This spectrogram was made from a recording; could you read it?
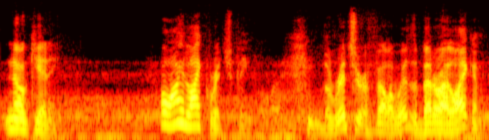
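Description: An actor playing a naive, eager small-town schoolboy in a 1940s radio drama, chatty and hesitant, on a muffled old broadcast. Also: male voice, fairly high pitch, sing-song, a little fast, a bit bright, slight background noise. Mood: eager, impressed.

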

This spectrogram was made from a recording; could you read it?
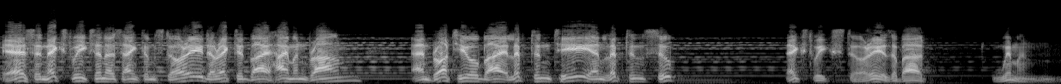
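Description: A man's voice: medium pitch, expressive, measured pace, bright, forceful tone. An actor playing a mocking male horror host who jokes darkly and chuckles, in 1940s radio acting. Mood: sly. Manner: chuckling, teasing, darkly joking. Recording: muffled 1940s radio broadcast with music.

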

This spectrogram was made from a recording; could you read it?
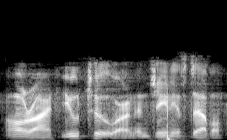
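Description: A man's voice: low voice, a little hiss or hum, natural voice. Testy radio official on muffled old recording, male actor. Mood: grudging admiration. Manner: brisk, testy, grudgingly admiring. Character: impatient, gruff male official, detective's exasperated friend. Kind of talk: 1940s radio drama acting.

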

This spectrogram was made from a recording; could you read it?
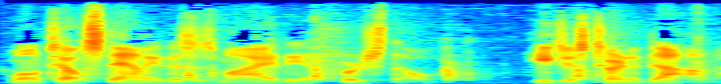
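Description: A man's voice: sits low, little pitch movement, brisk, vocal fry, noisy background. A man playing a self-satisfied, scheming small-town fellow in 1950s radio comedy, blustering and muttering sly asides with chuckles. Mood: smug, muttering. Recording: dull vintage 1950s radio recording.

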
